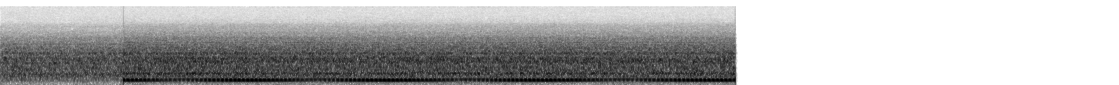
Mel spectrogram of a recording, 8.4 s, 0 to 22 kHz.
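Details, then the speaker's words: DeepCool AK620 Digital dual-tower CPU cooler in an S620 case with a 12700K, fans at maximum RPM. A faint steady whine holds at one pitch over the airflow rush: slight fan motor inconsistency and whine. "So I did detect a hint of motor inconsistency at the max RPM, just a little bit of whine."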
